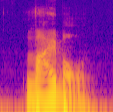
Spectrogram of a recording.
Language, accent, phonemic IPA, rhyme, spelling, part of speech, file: English, US, /ˈlaɪbəl/, -aɪbəl, libel, noun / verb, En-us-libel.ogg
- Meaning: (noun) 1. A written or pictorial false statement which unjustly seeks to damage someone's reputation 2. The act or tort of displaying such a statement publicly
